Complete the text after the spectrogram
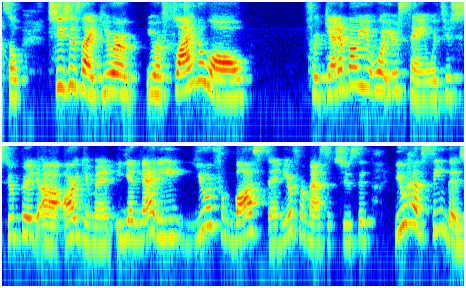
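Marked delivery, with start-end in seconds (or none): none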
